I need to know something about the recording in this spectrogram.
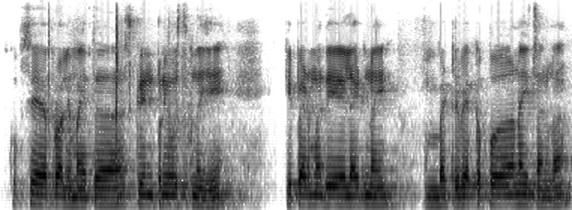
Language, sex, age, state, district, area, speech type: Marathi, male, 30-45, Maharashtra, Pune, urban, spontaneous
